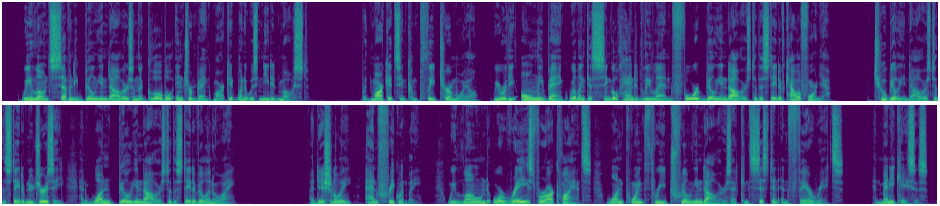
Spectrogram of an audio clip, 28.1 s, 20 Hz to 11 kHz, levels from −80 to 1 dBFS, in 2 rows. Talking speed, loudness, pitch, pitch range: 155 wpm, -26 LUFS, 115 Hz, 95-140 Hz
